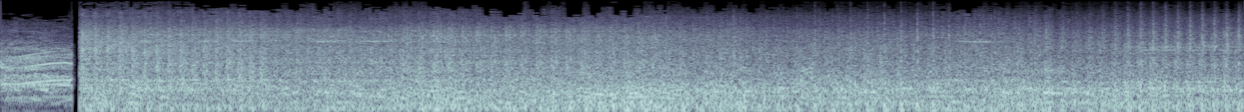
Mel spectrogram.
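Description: A string of firecrackers going off in a fast, continuous crackle that starts abruptly about half a second in, with crowd voices underneath.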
